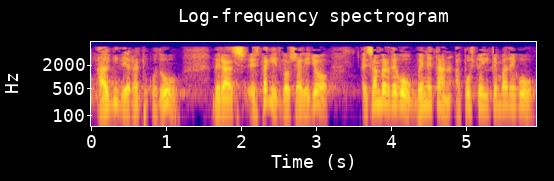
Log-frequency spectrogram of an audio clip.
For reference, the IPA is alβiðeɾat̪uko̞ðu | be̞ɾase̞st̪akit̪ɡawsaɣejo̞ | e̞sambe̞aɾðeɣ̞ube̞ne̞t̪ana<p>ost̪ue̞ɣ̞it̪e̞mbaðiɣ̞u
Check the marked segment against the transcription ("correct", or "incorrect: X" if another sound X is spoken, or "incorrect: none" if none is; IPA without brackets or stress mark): correct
